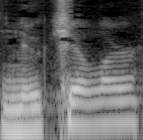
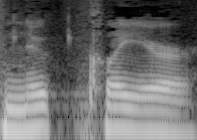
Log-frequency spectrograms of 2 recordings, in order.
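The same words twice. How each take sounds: First: The ending is said like 'cu-lar'. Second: The ending is said like 'clee-ar'. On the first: The speaker calls it wrong. "we have a president that pronounces it" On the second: The speaker calls it right. "if you get anything out of this class, it's"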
